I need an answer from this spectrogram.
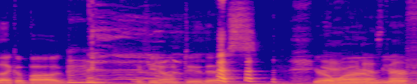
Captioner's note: laughing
